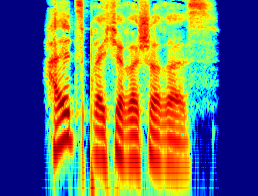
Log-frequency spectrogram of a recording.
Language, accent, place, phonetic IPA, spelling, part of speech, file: German, Germany, Berlin, [ˈhalsˌbʁɛçəʁɪʃəʁəs], halsbrecherischeres, adjective, De-halsbrecherischeres.ogg
- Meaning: strong/mixed nominative/accusative neuter singular comparative degree of halsbrecherisch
